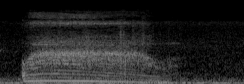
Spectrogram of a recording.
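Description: A man's voice making one long drawn-out vocal sound, about a second and a half long and falling slightly in pitch, over a low steady background rumble.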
